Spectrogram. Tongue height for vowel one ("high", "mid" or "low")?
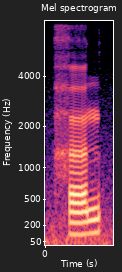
low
